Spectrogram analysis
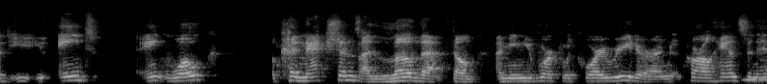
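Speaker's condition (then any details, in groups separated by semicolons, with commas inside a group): No condition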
